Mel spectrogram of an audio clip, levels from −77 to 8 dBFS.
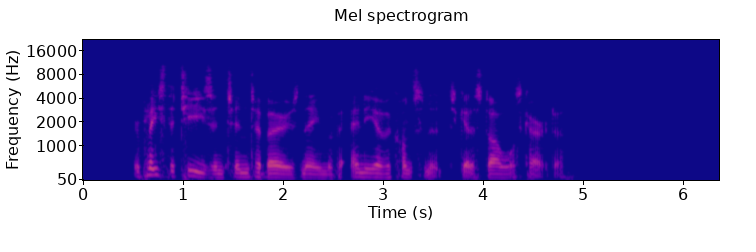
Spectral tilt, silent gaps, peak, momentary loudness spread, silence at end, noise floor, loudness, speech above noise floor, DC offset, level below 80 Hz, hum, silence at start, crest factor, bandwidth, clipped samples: -3.5 dB/octave; none; -24 dBFS; 9 LU; 1.55 s; under -90 dBFS; -44 LUFS; over 46 dB; under 0.1%; -82 dBFS; none; 0.5 s; 22 dB; 13 kHz; under 0.1%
